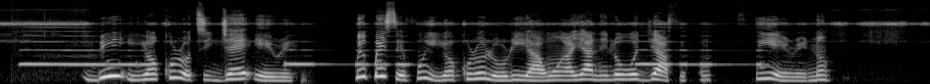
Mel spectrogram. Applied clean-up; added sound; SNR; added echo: neural mask model RNNoise.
